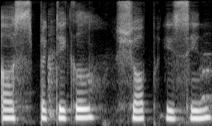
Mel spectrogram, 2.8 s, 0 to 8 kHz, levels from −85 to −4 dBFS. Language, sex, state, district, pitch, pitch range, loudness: English, male, Nagaland, Kohima, 195 Hz, 185-205 Hz, -15 LUFS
